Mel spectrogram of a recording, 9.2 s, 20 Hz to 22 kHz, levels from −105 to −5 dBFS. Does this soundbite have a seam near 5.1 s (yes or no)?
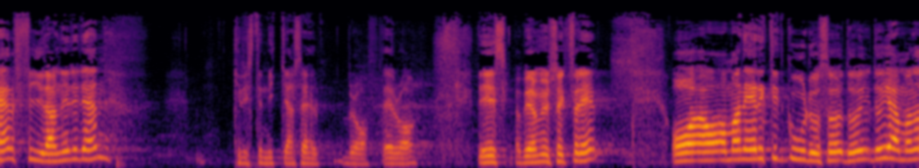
yes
